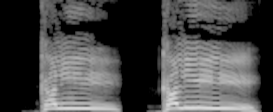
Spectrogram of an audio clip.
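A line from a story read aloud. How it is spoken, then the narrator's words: Crowd yelling. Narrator (Italian): urlarono i Tugs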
